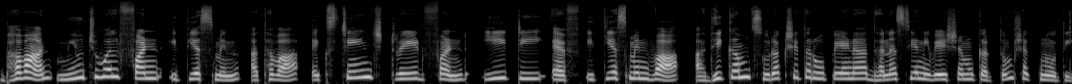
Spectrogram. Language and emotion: Sanskrit, neutral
